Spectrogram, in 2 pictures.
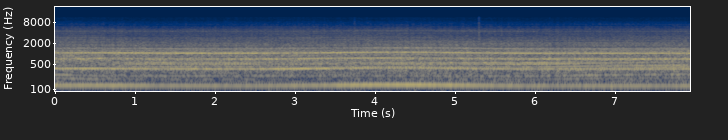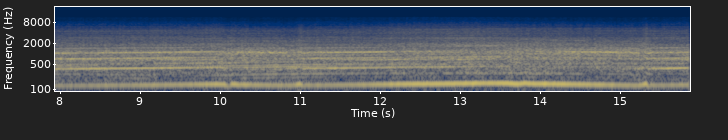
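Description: A motorcycle engine roars steadily at high revs close by, its pitch rising and falling slightly.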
